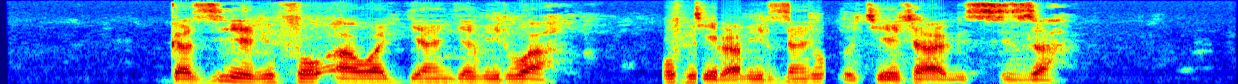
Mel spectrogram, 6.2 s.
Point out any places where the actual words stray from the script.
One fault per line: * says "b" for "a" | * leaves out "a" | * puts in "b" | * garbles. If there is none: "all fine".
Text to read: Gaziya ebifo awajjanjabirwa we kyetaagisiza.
* garbles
